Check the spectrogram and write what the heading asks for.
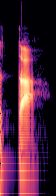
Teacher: تا کا مخرج ہے زبان کی نوک جب سامنے والے اوپر کے 2 دانتوں کی جڑوں سے لگے تو تا ادا ہوتی ہے۔ اوپر کے دانتوں کے جو سب سے بیچ والا دو دانت ہے، اس کو ثنایا علیہ بولتے ہیں۔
